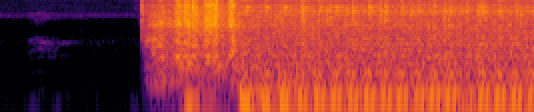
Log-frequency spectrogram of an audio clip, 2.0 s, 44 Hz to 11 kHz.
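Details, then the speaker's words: 1983 Honda 200E three-wheeler single cylinder with a new carburetor fitted: silence, then it catches at once and settles into a quick, steady idle with no stumble, purring. It still smokes. "Oh, listen to that. That thing is purring like a kitten. It's amazing what a new carburetor will do. That is awesome. That thing sounds good."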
